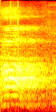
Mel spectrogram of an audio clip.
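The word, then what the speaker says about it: half: छठा नंबर देखेंगे एच ए एल एफ हाफ क्या है, हाफ, इसमें भी एल के बाद क्या आया हुआ है, इसका मतलब एल इसमें साइलेंट होगा।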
